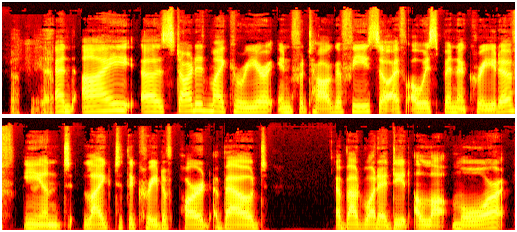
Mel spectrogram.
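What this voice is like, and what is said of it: German accent. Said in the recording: “I'm originally from Germany. You may even hear still the accent”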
